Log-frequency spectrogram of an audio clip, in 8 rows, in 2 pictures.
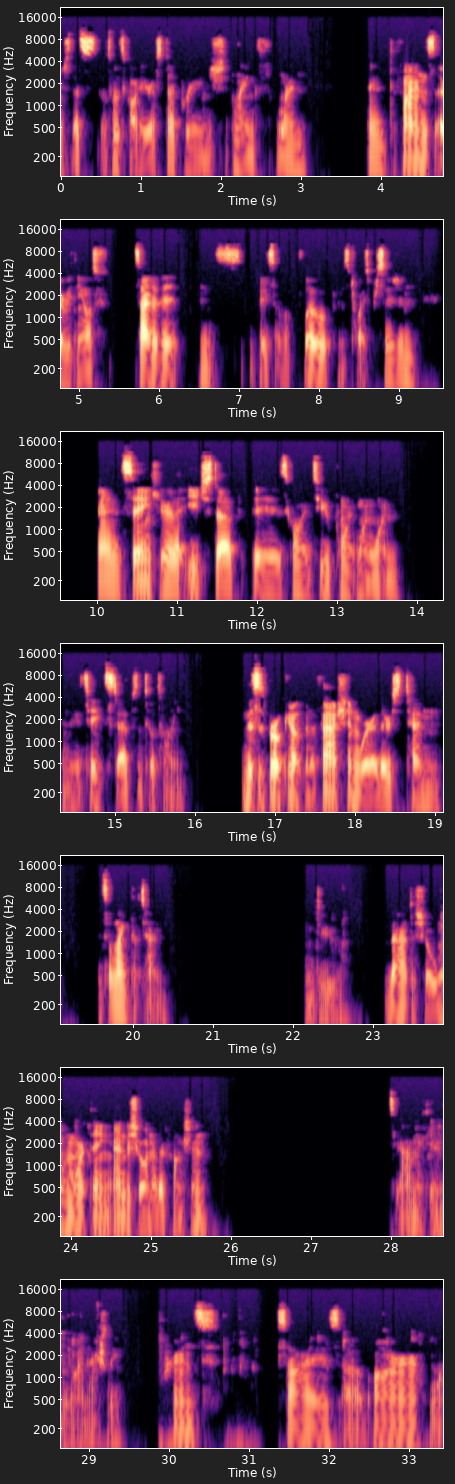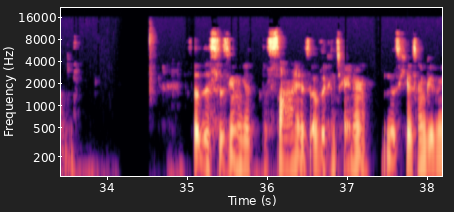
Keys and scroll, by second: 22.3 Return, 22.5 ctrl+1, 23.0-26.2 typing, 29.3-29.8 typing, 31.1-36.6 typing.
